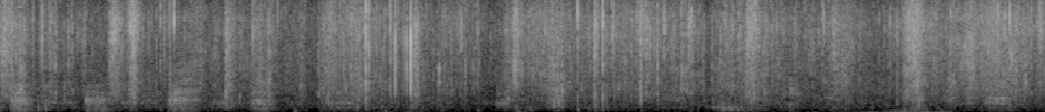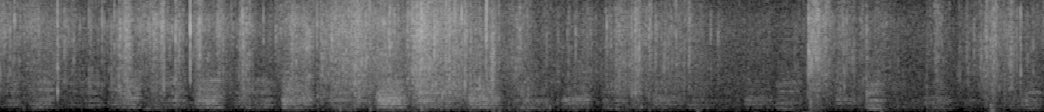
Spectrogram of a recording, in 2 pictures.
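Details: Steady chuffing pants from Kohaku, a Golden Retriever on a woodland walk in near-windless forest; rapid airy puffs run continuously, mixed with rustling footsteps on the forest floor and no birdsong.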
